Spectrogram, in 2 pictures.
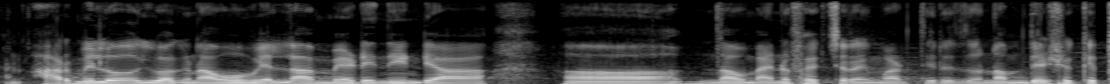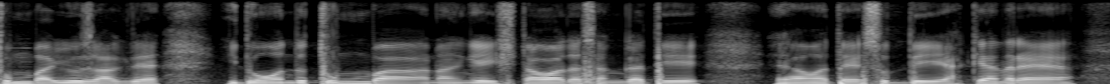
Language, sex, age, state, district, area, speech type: Kannada, male, 18-30, Karnataka, Tumkur, rural, spontaneous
